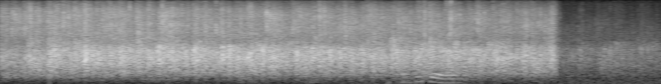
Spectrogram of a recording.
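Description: An audience breaks into sustained, loud applause as an archaeologist, Dr. Brian Rose, is welcomed to speak at a conservation talk, the dense clapping holding steady for about five and a half seconds before cutting off abruptly.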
